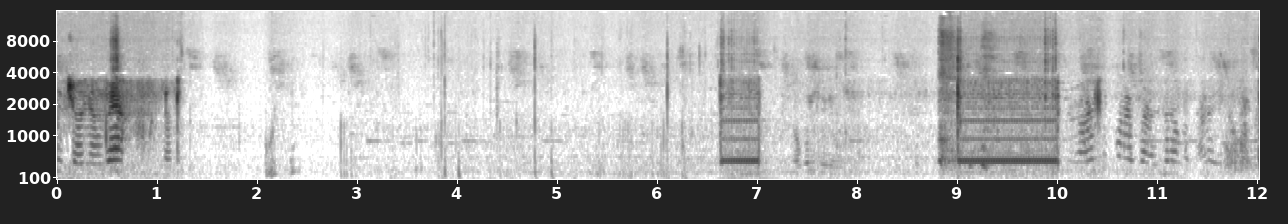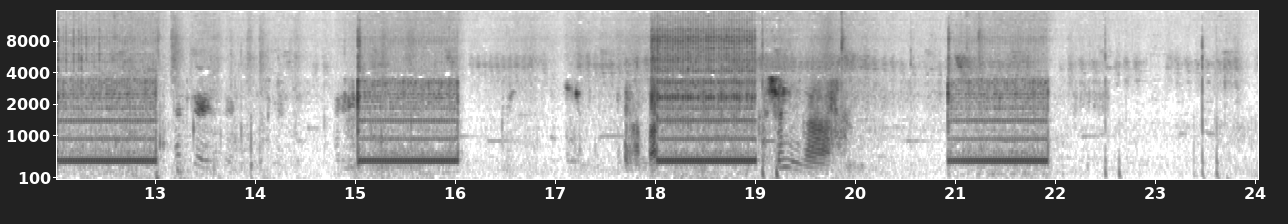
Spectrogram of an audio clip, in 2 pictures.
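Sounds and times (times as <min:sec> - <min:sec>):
telephone ringback tone: 0:06.6 - 0:07.1, 0:09.0 - 0:10.1, 0:12.0 - 0:13.1, 0:15.0 - 0:16.1, 0:18.0 - 0:19.2, 0:20.9 - 0:22.0.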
